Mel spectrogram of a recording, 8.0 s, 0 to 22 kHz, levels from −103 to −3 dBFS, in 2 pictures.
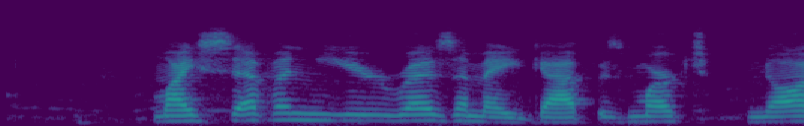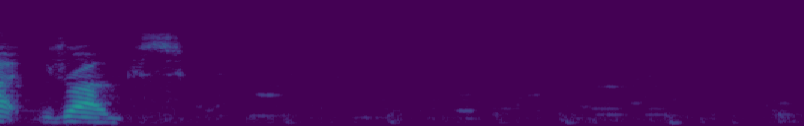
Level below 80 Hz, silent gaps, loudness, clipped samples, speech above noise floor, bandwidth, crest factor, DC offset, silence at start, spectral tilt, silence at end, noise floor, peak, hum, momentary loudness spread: under -90 dBFS; none; -57 LUFS; under 0.1%; over 32 dB; 7.4 kHz; 22 dB; under 0.1%; 0.75 s; -1.5 dB/octave; 3.1 s; under -90 dBFS; -38 dBFS; none; 7 LU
